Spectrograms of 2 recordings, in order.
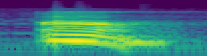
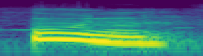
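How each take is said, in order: First: The vowel is nasal. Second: The vowel is oral, with an n sound. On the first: The speaker calls it right. "you pronounce it with the nasal sound" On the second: The speaker calls it wrong. "common for learners to say un ... it sounds like Spanish"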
